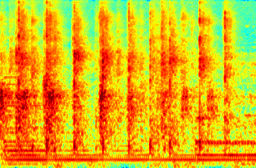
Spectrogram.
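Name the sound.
audience applause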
